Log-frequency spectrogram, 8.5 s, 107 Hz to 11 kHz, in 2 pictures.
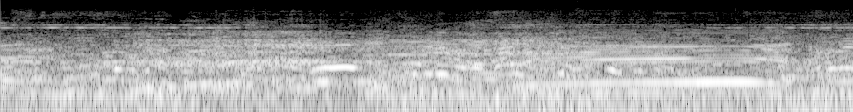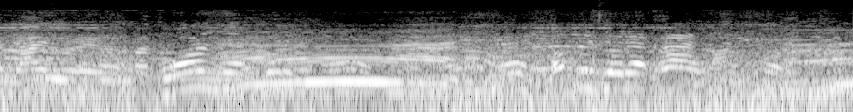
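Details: Bull calves of Friesian and cross breeds at Ranigonj cattle market, Dinajpur, 3 September 2024, give long, arching moos, two especially clear mid-clip, amid the dense chatter of a busy crowd.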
